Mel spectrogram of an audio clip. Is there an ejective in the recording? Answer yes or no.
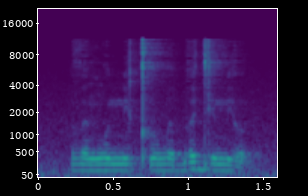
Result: yes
